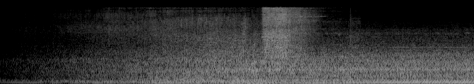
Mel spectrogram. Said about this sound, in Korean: 네, 버스가 왔네요. 버스는 한강을 가로질러 반포대교를 지나게 됩니다.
